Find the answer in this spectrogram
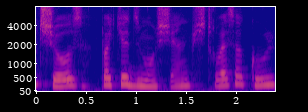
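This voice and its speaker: The moderate pace and ordinary pitch variation come through in a very clean recording with a silent background. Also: woman. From Quebec, Montreal. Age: 20s. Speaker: motion designer. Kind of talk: casual interview. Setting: in person at a festival.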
